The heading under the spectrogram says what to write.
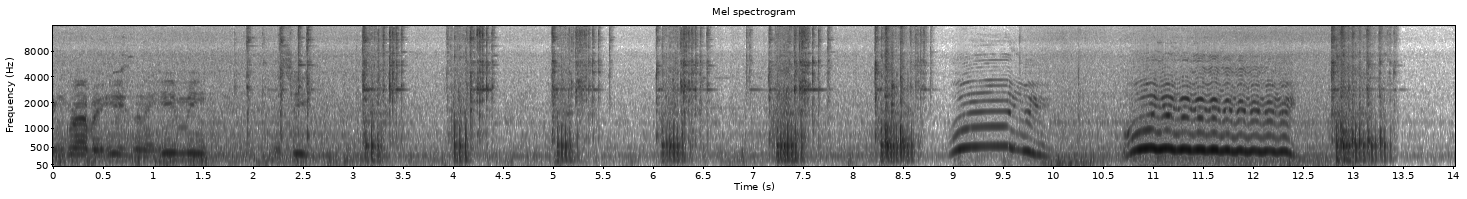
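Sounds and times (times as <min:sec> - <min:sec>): starter rope pulls on engine: 0:01.4 - 0:08.8, 0:12.8 - 0:13.5.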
